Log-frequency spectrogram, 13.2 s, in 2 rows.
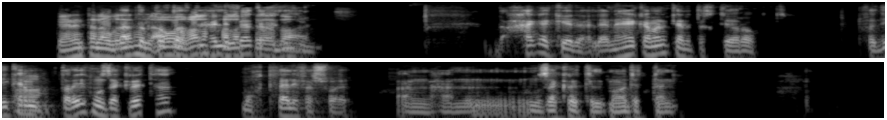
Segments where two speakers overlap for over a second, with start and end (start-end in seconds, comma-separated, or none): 0.8-2.4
